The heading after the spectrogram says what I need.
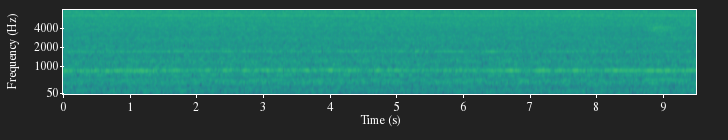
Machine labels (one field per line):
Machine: fan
